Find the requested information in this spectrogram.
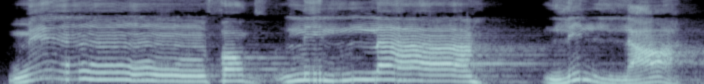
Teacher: اللہ کے لام سے پہلے زیر ہو تو اللہ کا لام باریک پڑھا جائے گا. من فضل اللہ للہ اور کھڑا زبر قائم مقام الف مدہ کہ اس کو ایک الف کے برابر کھینچ کے پڑھیں گے.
